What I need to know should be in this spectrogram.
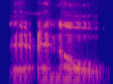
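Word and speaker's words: בְּעֵינָיו: So I mispronounced it as be'eno. It should be be'enoi. So I'm going to say that a few more times to get it into my head. It's not be'eno, it's be'enoi. Be'enoi.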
